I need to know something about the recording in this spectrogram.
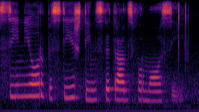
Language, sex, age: Afrikaans, female, 19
